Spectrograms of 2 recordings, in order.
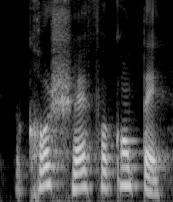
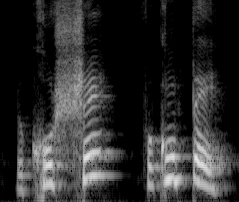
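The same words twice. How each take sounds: First: Said in the usual way. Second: "le crochet, faut compter" sounded out high and carefully; "le crochet, faut compter" high, each part set apart; careful enunciation. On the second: Real, not acted. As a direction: get "le crochet, faut compter" out at last, pitched up. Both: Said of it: "J'arrive à le dire, ça y est".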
